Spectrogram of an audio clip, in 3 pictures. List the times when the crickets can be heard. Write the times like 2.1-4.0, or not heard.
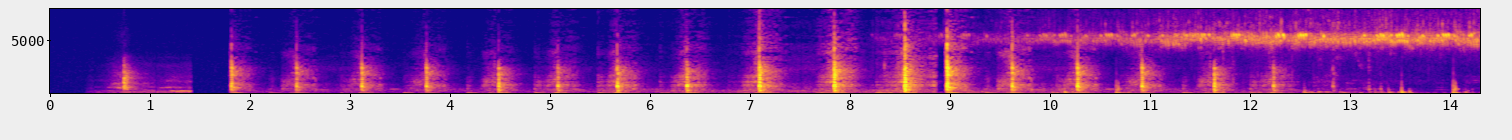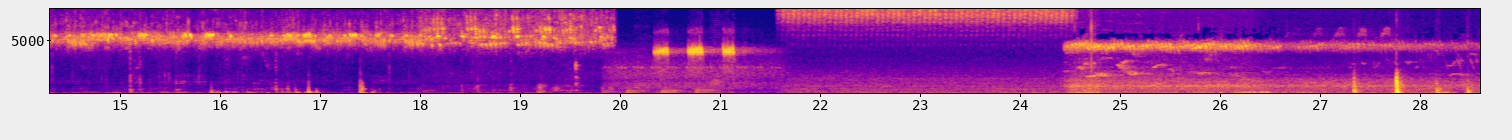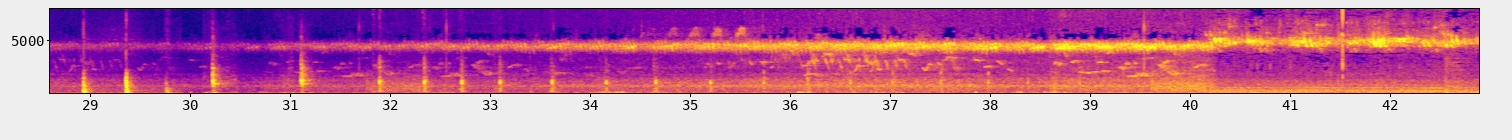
8.2-42.8.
